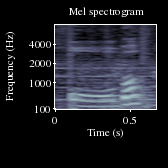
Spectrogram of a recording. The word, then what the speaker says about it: Åbo: For example, the Finnish city Turku in Swedish would be Åbo, which is Swedish O-B-O, and it would just be pronounced Åbo.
